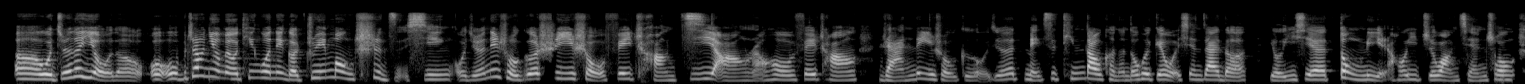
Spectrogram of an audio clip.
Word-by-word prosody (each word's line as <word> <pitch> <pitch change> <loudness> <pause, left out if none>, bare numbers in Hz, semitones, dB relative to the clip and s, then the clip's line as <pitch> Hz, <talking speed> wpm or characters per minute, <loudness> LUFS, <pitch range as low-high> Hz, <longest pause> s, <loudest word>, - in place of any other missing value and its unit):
呃， 255 -2 +5
我 235 0 +8
觉 275 +7 +2
得 375 - +4
有 280 - +4
的。 185 0 -4 0.2
我 235 +1 0
我 265 - +4
不 260 - -11
知 380 - -3
道 395 +1 +6
你 370 - -3
有 330 - +3
没 275 - +1
有 255 - +4
听 310 +5 -8
过 305 -1 +3
那 280 -1 +2
个 215 -3 +3
《追 305 +5 0
梦 315 -6 +1
赤 290 +1 0
子 205 - -5
星》， 225 0 +1
我 205 - -8
觉 205 +1 -6
得 245 - -3
那 350 +3 +2
首 290 -10 0
歌 245 +4 +2
是 280 +2 0
一 265 -1 +4
首 - - 0
非 260 +6 0
常 195 -4 -3
激 250 +5 +2
昂， 180 +1 +2
然 - - -7
后 215 -1 -4
非 235 +2 -1
常 200 -2 -1 0.2
燃 200 -1 -2
的 265 - -2
一 235 -3 -2
首 175 - -7
歌。 190 -1 -12
我 - - -15
觉 210 - -9
得 245 +1 -5
每 200 -5 -2
次 245 +6 -5
听 265 +3 -10
到 255 -3 +7
可 220 - -8
能 195 0 -12
都 210 +2 -4
会 250 +1 0
给 225 -1 0
我 220 - -3
现 220 +1 -5
在 215 -2 +4
的 195 -1 -4 0.2
有 185 -2 -5
一 205 +4 -7
些 220 -1 +2
动 260 -9 +2
力， 210 -3 -3
然 - - -7
后 215 +1 -6
一 225 0 -9
直 205 -1 -4
往 190 -3 -1
前 190 -2 -5
冲。 215 +1 -2
225 Hz, 290 characters per minute, -22 LUFS, 205-260 Hz, 0.2 s, 我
